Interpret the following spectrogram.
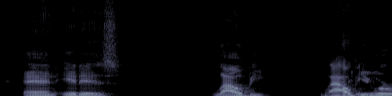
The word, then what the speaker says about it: Laube: And I saw a video of Dylan Laube actually himself pronouncing his name, and it is Laube.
